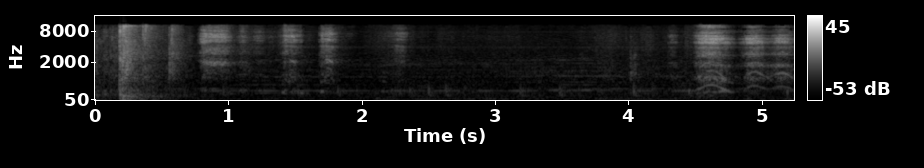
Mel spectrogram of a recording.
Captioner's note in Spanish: Sollozos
